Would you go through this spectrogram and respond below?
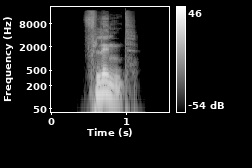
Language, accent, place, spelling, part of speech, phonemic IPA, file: German, Germany, Berlin, Flint, noun, /flɪnt/, De-Flint.ogg
- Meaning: flint, flintstone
